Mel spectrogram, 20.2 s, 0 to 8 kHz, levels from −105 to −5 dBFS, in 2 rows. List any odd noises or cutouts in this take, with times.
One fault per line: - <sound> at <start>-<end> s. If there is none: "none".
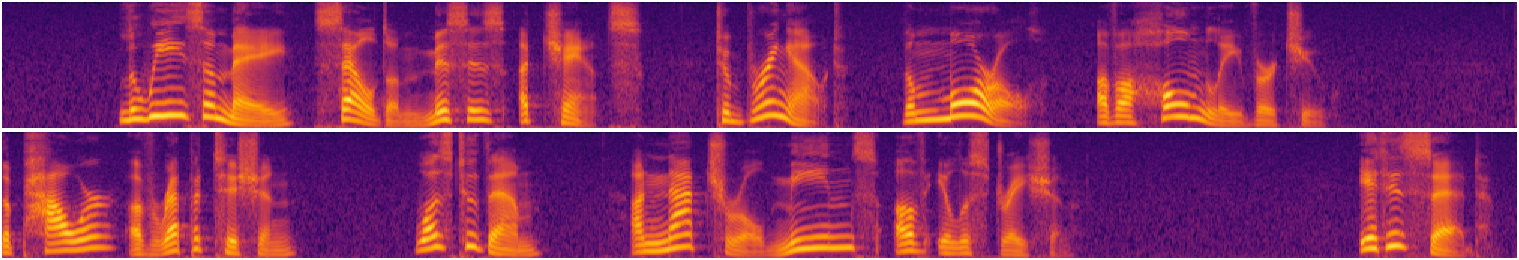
none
